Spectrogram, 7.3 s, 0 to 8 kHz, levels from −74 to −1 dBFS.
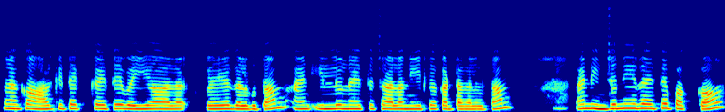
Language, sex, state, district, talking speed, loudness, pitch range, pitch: Telugu, female, Telangana, Karimnagar, 125 wpm, -16 LUFS, 245-280 Hz, 265 Hz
